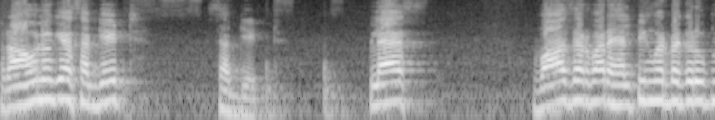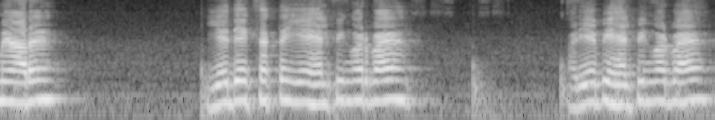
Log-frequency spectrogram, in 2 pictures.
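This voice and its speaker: Male grammar teacher, fairly high voice, patient and repetitive, switches between speech and English examples. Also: steady tone, fairly bright tone, smooth. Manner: explains patiently, repeats example sentences slowly; mixes English sentences into his speech. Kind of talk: classroom-style video lesson.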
